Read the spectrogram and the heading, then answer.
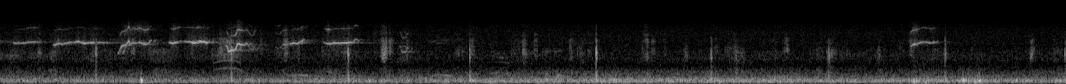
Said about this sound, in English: But the bird doesn't know that he's chanting. No, he doesn't.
